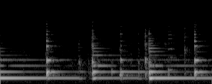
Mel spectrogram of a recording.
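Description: Violin played pizzicato: about six plucked notes roughly half a second apart, mostly on the same ringing D natural, each sounding and fading away.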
